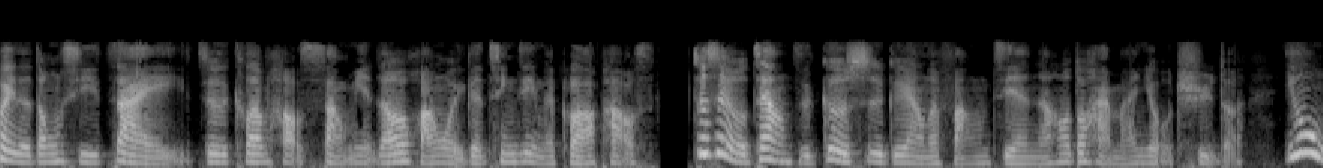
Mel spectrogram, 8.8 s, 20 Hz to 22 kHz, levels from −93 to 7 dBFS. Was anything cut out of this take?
no; 0 cuts

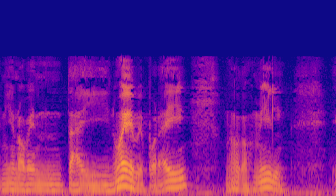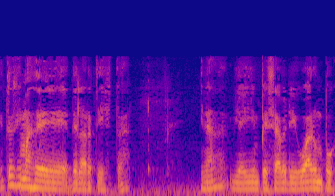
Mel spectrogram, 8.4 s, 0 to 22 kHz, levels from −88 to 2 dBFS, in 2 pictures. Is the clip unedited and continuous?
no; 1 cut; at 4.4 s

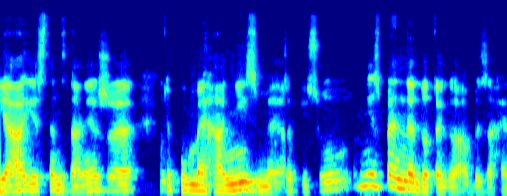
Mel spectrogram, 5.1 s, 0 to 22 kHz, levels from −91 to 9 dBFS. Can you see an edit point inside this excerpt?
yes; 3 cuts; at 1.6 s, 2.8 s, 3.5 s

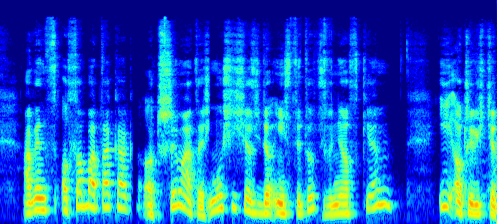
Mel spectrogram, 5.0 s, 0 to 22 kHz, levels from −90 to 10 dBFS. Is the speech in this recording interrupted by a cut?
yes; 4 cuts; at 1.3 s, 2.1 s, 2.5 s, 3.2 s

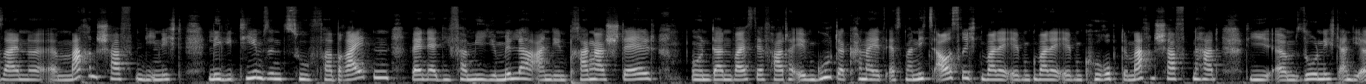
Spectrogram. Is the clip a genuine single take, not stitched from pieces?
no; 2 cuts; at 1.5 s, 10.3 s

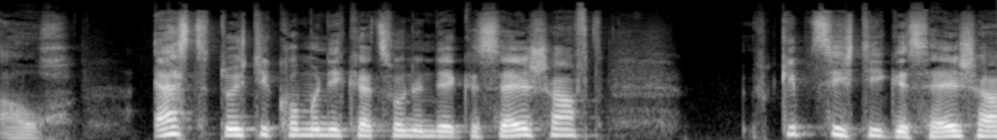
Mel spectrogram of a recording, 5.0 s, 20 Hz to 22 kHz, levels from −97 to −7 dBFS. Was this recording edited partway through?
no; 0 cuts

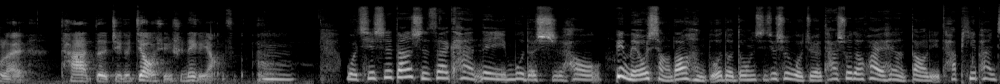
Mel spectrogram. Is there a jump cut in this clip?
yes; 2 cuts; at 2.5 s, 6.1 s

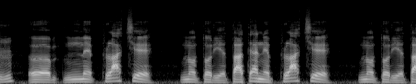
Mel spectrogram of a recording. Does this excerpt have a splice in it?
yes; 1 cut; at 2.7 s

